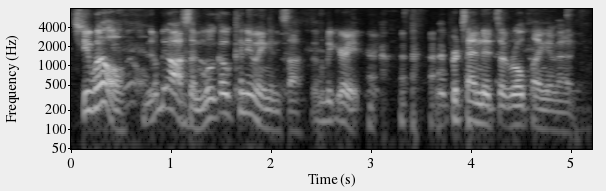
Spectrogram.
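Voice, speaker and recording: A man's voice: medium pitch, animated, a little fast, a bit bright, slight background noise. Joking, rambling male podcast host. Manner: joking, rambling, self-mocking. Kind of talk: casual chat.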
